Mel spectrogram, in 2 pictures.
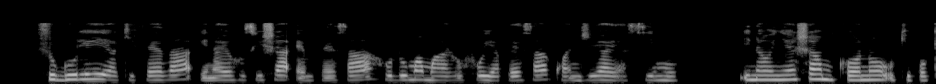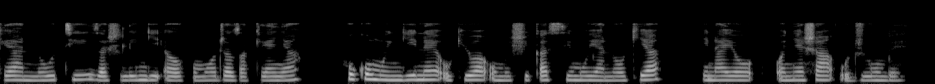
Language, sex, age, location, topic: Swahili, female, 18-24, Kisumu, finance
